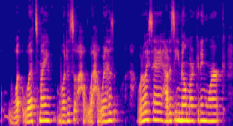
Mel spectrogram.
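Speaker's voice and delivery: flustered mock panic. Coach imitating a flustered client unsure what to email. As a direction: act out a panicked beginner. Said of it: "we're like".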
